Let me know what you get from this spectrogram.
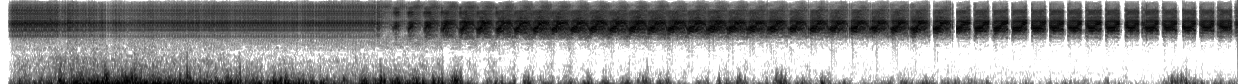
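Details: A male cicada in southern Italy gives a loud, high, rasping buzz that turns into a fast, pulsing rattle.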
